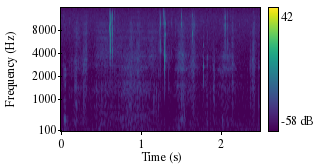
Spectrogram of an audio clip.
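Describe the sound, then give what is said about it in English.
Crunching as someone bites into crisp food and chews, with sharp brittle cracks at irregular intervals over a quiet background; no one speaks. “I'm taking a bite out of it. It's very crunchy.”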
